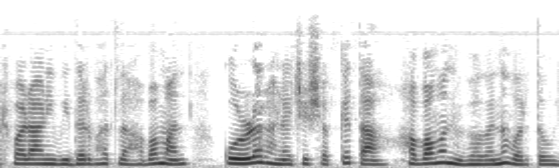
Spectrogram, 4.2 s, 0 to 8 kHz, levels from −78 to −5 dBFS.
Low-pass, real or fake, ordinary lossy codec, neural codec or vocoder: 7.2 kHz; real; none; none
